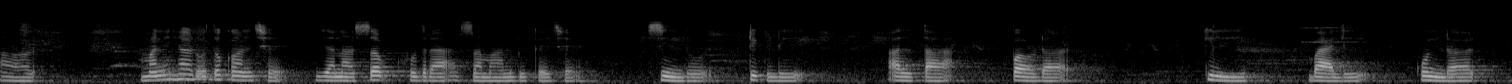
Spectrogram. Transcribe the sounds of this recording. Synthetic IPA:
ɔɾ | məniɦəɾod̪okant͡ʃʰɛ̰ | d͡ʒənasəbkʰud̪ɾasəmanbikət͡ʃʰɛ | sind̪uɾʈikli | ə̰lt̪apawɖəɾ | kilipbali | kuɳɖəɾ

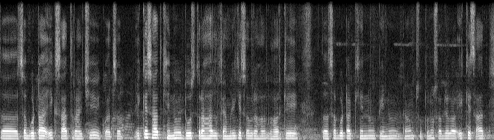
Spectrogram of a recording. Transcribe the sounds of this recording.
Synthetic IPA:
t̪əsəbɡoʈaeksat̪ʰɾəɦɛt͡ʃʰiujkbad̪səb | ekːesat̪ʰkʰenud̪ost̪ɾəɦəlpʰɛmilikesəbɾəɦəlɡʱəɾke | t̪əsəb̚ɡoʈakʰenupinuəmsut̪unusəbd͡ʒəɡaʔekːesat̪ʰ

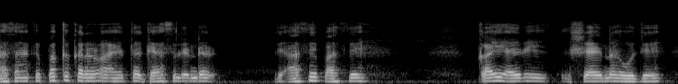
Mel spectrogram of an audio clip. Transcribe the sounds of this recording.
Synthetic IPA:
ɐsãkʰepɐkkɐɾəɽ̃oaːɦet̪ɐɡɛːslẽːɳɖəɾ | d͡ʑeːʔaːsepaːse | kɐiɐɦɪɾiʃɐjnɐɦʊd͡ʑeː

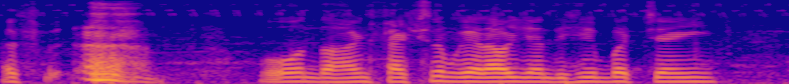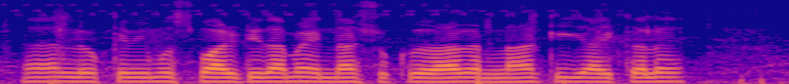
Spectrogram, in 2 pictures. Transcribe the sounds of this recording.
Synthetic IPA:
o̰ːõnd̪aːɪnpʰɛːkʃənʋəɣɛːɾaːɦoːid͡ʒãːnd̪iːɦiːbətːʃẽːĩː | loːkẽːd̪iːmʊnɪspaːlʈiːd̪aːmɛ̃ːɪnːãːʃʊkɾaːkəɾnãːkiːaːɪkəlɛː

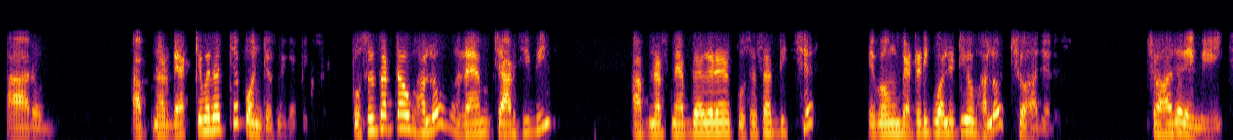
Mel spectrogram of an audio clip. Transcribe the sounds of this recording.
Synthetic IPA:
aɾ | apnaɾbɛkːemed̪atːɕʰepɔnt͡ɕaʃmɛɡa̰pikseɾpɾoses̬aɾʈaobʱaloɾɛmt͡ɕaɾd͡ʑibi | apnaɾsnɛp̚ɖɾaɡeɾeeɾpɾosesaɾd̪itːɕʰe | eboŋbɛʈaɾikualiʈ̬iobʱalot͡ɕʰɔɦad͡ʑaɾe | t͡ɕʰɔɦad͡ʑaɾemeaj

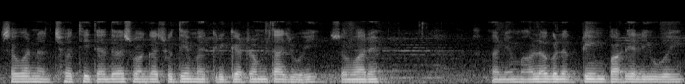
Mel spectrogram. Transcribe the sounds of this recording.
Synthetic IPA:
səʋaɾnat͡ʃʰət̪ʰit̪jãd̪əsʋaɡjasud̪ʱiemãkɾikeʈɾəmt̪ad͡ʒɦoisəʋaɾe | əneːmãələɡələɡ̚ʈimpaɽeliɦoj

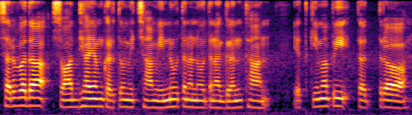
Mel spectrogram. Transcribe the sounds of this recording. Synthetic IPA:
sɐɾʋɐd̪aːsʋaːd̪ʱjaːjɐmkɐɾt̪umitːʃʰaːminuːt̪ɐnɐnuːt̪ɐnɐɡɾɐnt̪ʰaːn | jɐ̰t̪kimɐpit̪ɐt̪ɾɐ

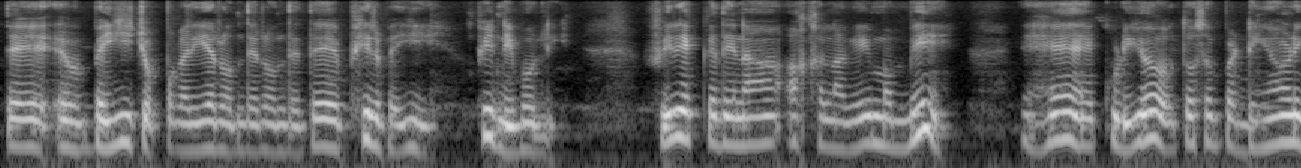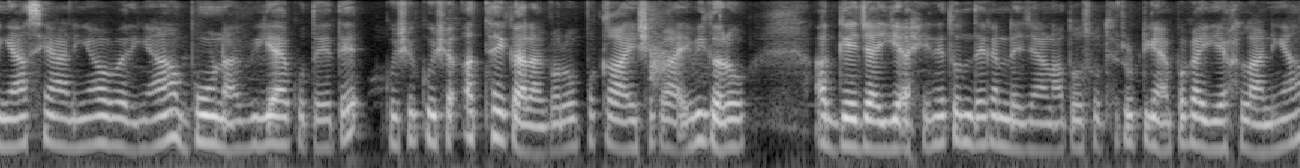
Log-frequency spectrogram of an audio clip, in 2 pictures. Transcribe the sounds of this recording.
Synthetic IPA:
t̪eːbəiiːt͡ʃʊpkəɾijeːɾõːnd̪eːɾõːnd̪eːt̪eːpʰɪɾbəiiː | pʰɪɾnĩːboːliː | pʰɪɾɪkd̪ɪnãːʔəkʰːələɡiːməmːiː | ɦẽkʊɽɪjoːt̪ʊsbəɖɪjãːʊɳ̃ɪjãːsɪjaːɽ̃ɪjãːbəɾɪjãːbʱuːnãːʋiːɛːkʊt̪eːt̪eːkʊt͡ʃʰkʊt͡ʃʰət̪ʰːeːkəɾaːkəɾoːpəkaːiːʃəkaːiːʋiːkəɾoː | əɡeːd͡ʒaːijeəɦeːnẽːt̪ʊnd̪eːkənɖeːd͡ʒaːñãːt̪ʊsʊt̪ʰːeːɾoːʈɪjãːpəkaːijãːkʰəlaːnɪjãː

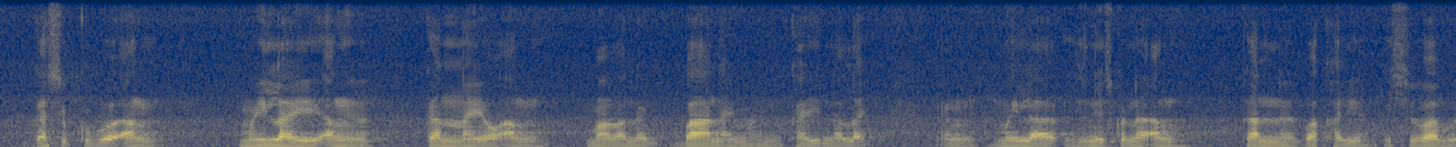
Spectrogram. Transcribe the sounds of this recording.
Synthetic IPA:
ɡasip̚kʰubɯaŋ | mɯjlajɯaŋɯ | ɡ̥anːajawʔa̰ŋ | mabanɯbanajmɯnkʰajnalaj | ŋmɯjlazineskʰɯnɯʔaŋ | ɡanːɯbakʰajɯḭsiβabɯ

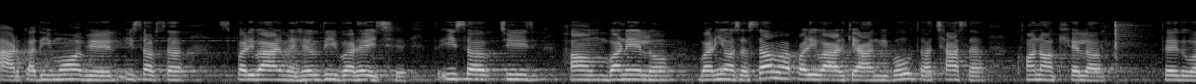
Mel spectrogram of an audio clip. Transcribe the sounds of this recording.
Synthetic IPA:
aɾkəd̪imɔbʱelisəbsə̃ | pəɾibaɾmeɦeld̪ibəɽ̤ɛjt͡ʃʰɛ | t̪ɔisəbt͡ʃid͡ʒ | həmbənelõbəɽ̤ijõsə̃səbʱpəɾiʋaɾkead̪mibəɦut̪ətːʃʰasə̃ | kʰɔnɔkʰelək | t̪əjd̪wa

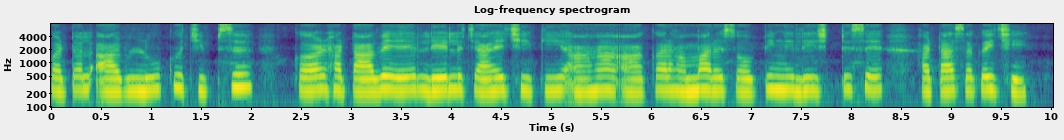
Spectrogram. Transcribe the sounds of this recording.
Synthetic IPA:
əʈəlaɾlukt͡ʃips | kəɾɦəʈabelelt͡ʃaɦɛt͡ʃʰikiəɦãʔakəɾɦəməɾsɔːpiŋɡlisʈsehəʈasəkɛt͡ʃʰi

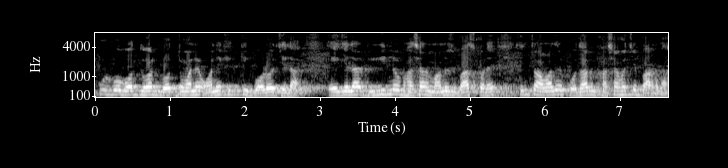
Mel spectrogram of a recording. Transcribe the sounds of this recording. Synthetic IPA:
puɾbobɔd̪ʱːɔnbɔɾt̪omaneɔnekek̚ʈibɔɽod͡ʑela | ejd͡ʑelaɾbibʱinːobʱaʃaɾmanuʃbaskɔɾe | kint̪uamad̪eɾpɾod̪ʱanbʱaʃaɦotːɕʰebaŋla̰

